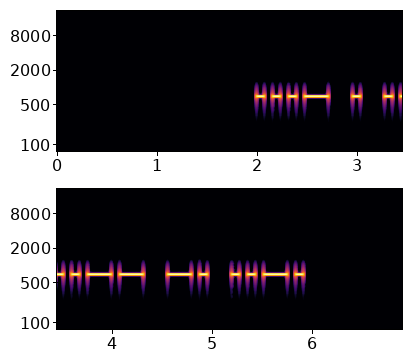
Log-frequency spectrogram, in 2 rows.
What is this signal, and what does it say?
Morse code, heard as a keyed tone, about 15 wpm, 700 Hz. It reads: VE3NF
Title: DXCC-100 Call Signs - 5 Characters - Repeated 2x - 15wpm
